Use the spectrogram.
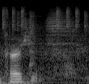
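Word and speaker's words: Kertész: his name is andre kurchus yeah yeah his name is hard to pronounce because you know he's he's hungarian he's born in hungary and his last name is spelled k-e-r-t-e-s-z yeah you know it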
